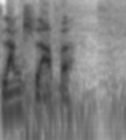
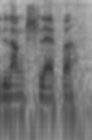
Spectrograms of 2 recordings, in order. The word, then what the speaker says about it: Langschläfer: The way it's spelled, he's not using an umlaut. So it's Langschlafer. But that doesn't make sense. It should be Langschläfer.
